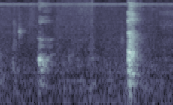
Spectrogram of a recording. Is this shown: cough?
yes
